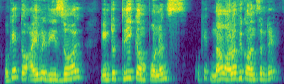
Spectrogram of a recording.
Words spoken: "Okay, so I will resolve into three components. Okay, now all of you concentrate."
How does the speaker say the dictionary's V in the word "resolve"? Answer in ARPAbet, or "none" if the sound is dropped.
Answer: none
